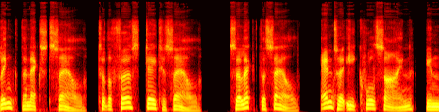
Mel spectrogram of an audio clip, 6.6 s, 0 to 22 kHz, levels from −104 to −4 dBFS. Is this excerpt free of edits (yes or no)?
no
